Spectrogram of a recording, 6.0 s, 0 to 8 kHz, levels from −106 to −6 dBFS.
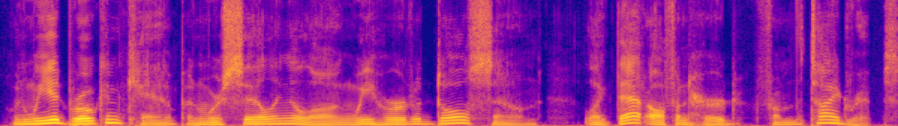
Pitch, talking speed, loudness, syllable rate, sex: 135 Hz, 220 wpm, -18 LUFS, 5.0 syllables/s, male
